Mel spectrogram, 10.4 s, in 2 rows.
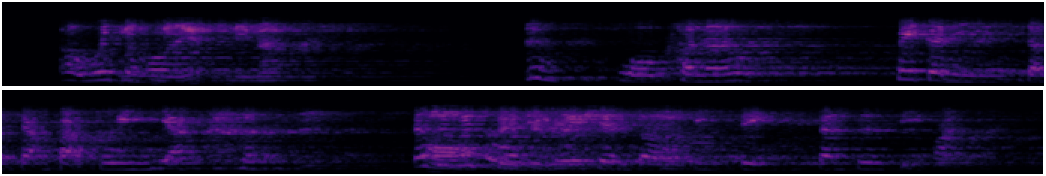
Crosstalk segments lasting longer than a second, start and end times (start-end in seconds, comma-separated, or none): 7.3-8.8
